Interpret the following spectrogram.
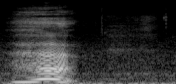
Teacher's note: মুখের মধ্য থেকে কোথাও কোন চাপ পড়বে না একেবারে হলকের শুরু থেকে শুধু বাতাসটা বের হয়ে আসবে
